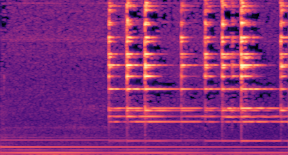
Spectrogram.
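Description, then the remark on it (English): A ring of eight church bells at Aldgate in the City pealing, their sustained ringing tones overlapping as a quick, uneven run of fresh strikes joins in partway through, bright. “Here is a short extract from the Ring Ring Bell soundscape. Aldgate in the city. A ring of eight.”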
